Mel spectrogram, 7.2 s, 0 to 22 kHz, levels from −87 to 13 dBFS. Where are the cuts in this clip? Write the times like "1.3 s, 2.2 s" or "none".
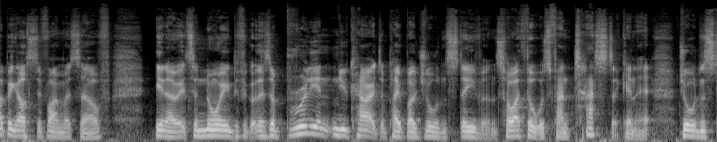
none

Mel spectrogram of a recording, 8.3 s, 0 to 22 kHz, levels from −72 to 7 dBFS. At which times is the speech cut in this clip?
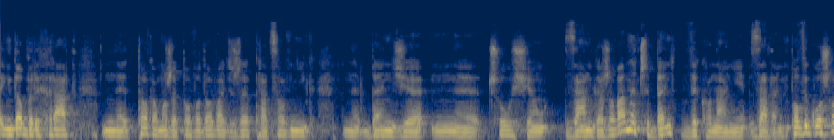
1.5 s, 6.7 s

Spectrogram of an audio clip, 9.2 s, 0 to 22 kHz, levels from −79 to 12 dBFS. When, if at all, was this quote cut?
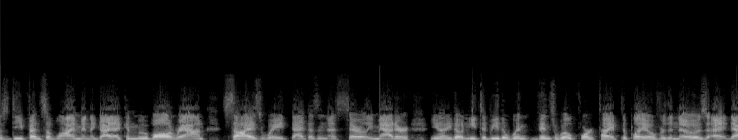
none

